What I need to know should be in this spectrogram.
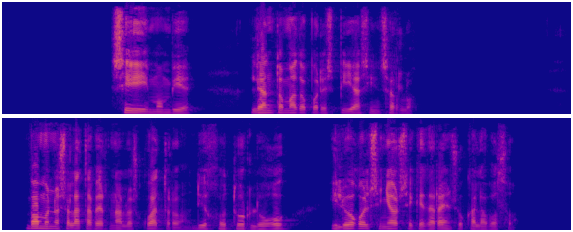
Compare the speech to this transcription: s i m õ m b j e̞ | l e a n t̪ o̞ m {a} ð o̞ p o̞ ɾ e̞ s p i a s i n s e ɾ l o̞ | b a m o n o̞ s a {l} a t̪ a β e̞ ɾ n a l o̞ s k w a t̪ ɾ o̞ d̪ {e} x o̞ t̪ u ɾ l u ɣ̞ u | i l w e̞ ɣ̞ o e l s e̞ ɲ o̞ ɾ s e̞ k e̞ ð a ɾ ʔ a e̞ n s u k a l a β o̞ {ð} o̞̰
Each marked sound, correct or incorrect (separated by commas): correct, correct, incorrect, incorrect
